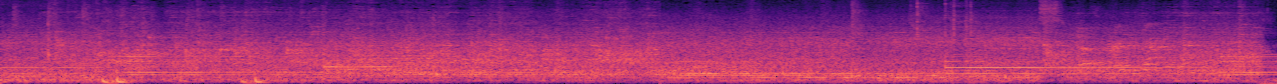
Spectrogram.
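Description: Background music of sustained chords that change every few seconds, over a steady rushing noise, with a few low knocks in the first few seconds.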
